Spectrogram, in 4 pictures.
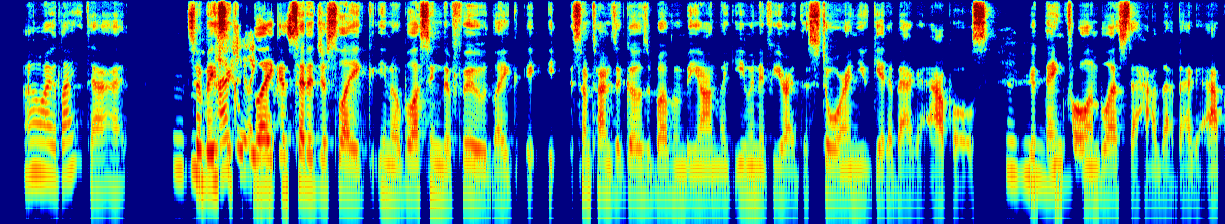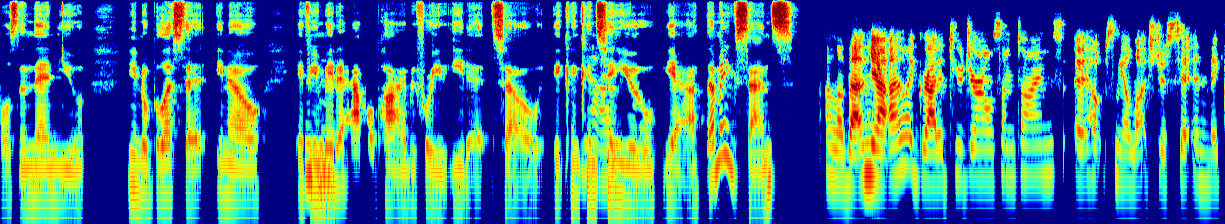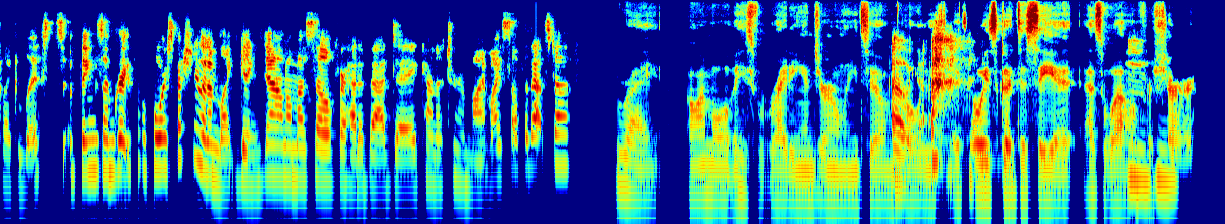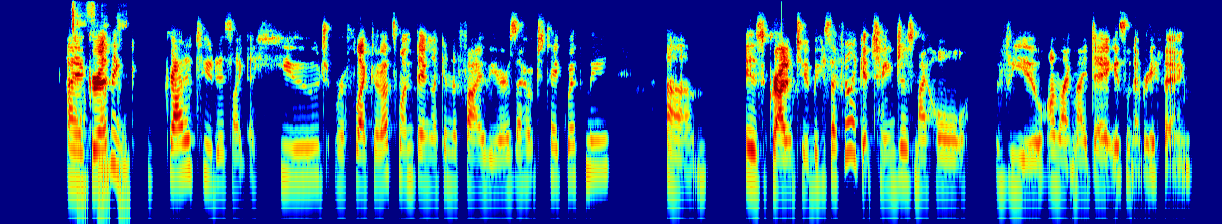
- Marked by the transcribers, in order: tapping; laughing while speaking: "always"; laughing while speaking: "yeah"; chuckle
- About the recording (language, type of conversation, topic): English, unstructured, How do you hope your personal values will shape your life in the next few years?
- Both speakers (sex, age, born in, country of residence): female, 20-24, United States, United States; female, 50-54, United States, United States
